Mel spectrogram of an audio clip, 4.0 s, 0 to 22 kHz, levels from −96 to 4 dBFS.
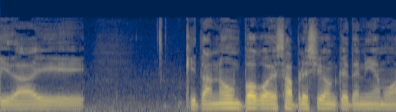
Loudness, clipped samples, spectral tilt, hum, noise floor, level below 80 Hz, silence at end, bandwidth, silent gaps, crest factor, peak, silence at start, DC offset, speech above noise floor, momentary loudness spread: -25 LUFS; under 0.1%; -6 dB/octave; none; -54 dBFS; -56 dBFS; 0 s; 12.5 kHz; none; 20 dB; -4 dBFS; 0 s; under 0.1%; 29 dB; 13 LU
